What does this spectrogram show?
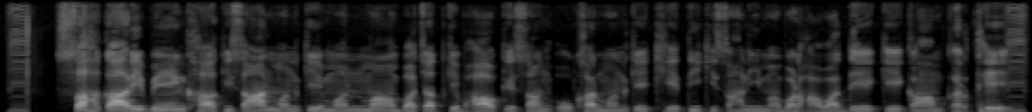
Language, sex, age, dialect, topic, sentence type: Chhattisgarhi, male, 18-24, Eastern, banking, statement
